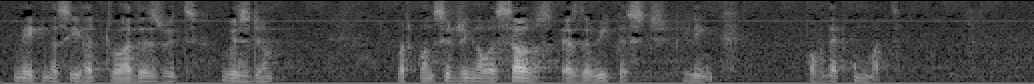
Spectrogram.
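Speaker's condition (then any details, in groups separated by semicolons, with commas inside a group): No condition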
